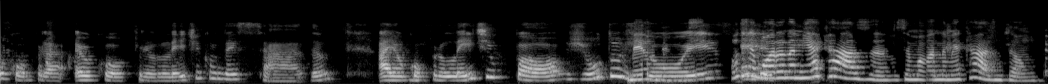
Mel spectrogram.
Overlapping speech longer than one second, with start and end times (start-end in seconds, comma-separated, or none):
6.2-8.0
